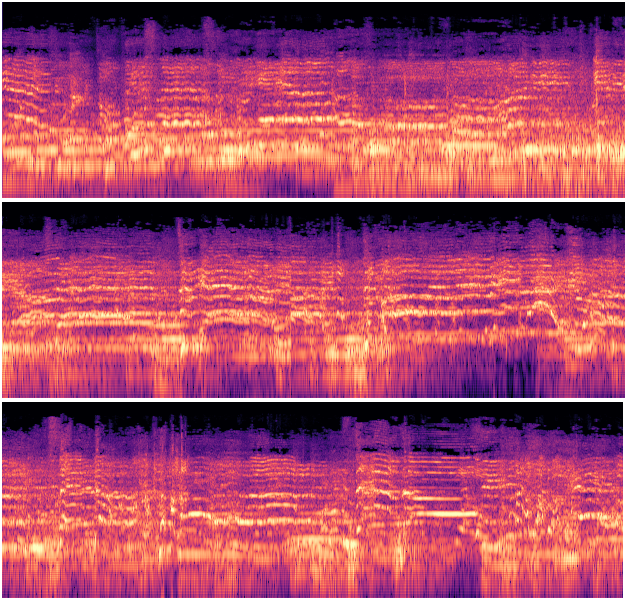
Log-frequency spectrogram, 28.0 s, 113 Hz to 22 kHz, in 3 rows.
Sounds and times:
Choir: 0.0 - 28.0
Female singing: 0.0 - 28.0.

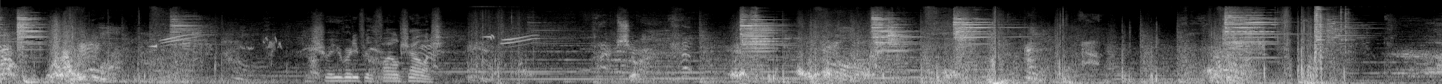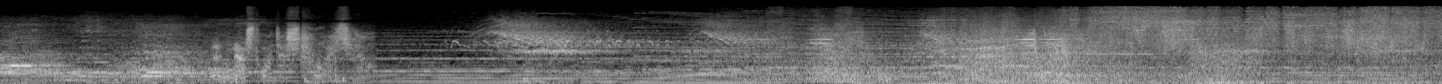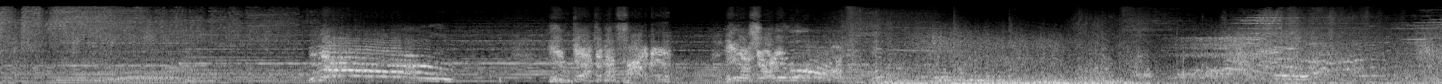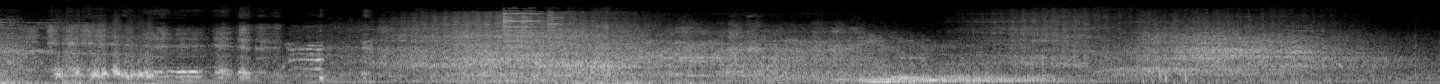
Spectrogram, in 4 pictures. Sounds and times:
Music: 0.0 - 57.6.

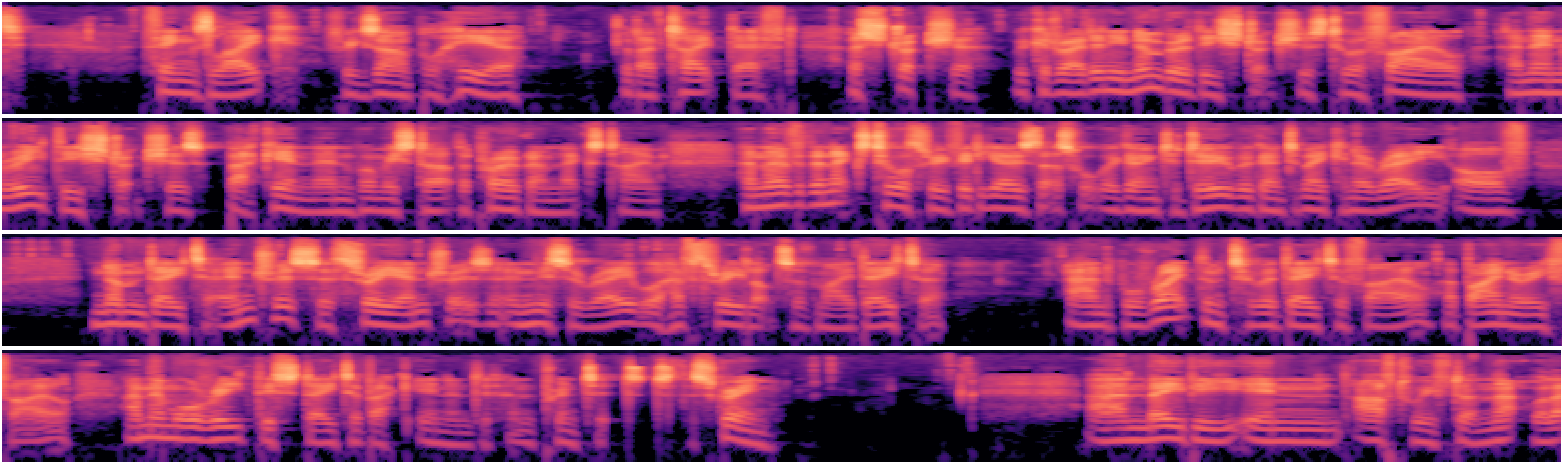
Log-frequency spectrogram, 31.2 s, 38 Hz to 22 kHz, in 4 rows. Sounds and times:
Speech: 0.0 - 27.4, 28.8 - 31.1.

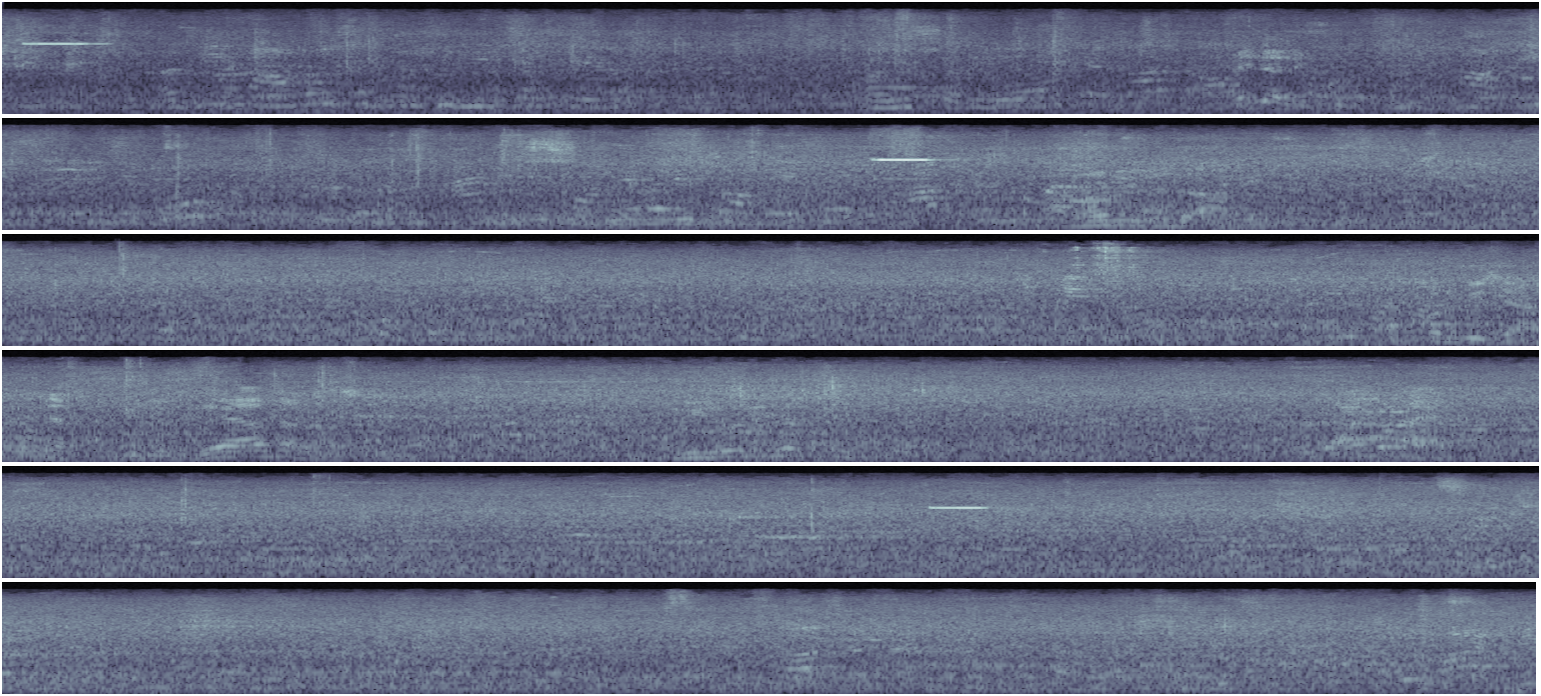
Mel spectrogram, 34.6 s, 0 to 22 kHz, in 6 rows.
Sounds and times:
Speech: 0.0 - 21.2, 27.3 - 34.5.

